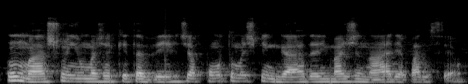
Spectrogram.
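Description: Nothing in this bit of speech stands out as a technical fault; it just runs along without any glitch worth flagging.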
